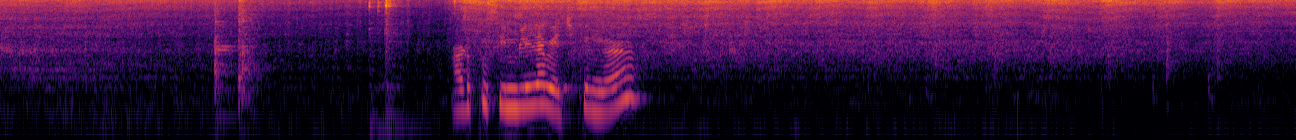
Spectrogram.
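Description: Water pours into ghee-roasted wheat flour in a hot pan with a sizzling, bubbling hiss that swells midway and settles into a steady simmer, while someone speaks briefly.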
